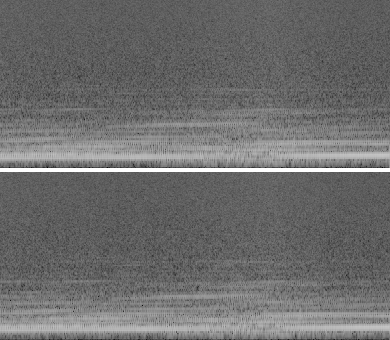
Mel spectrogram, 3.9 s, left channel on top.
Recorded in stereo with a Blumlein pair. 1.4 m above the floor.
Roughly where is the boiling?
I don't hear boiling.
